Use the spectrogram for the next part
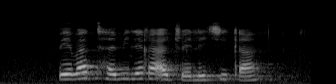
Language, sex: Northern Sotho, female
